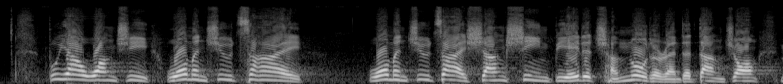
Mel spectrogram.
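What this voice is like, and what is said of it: Cute accented Mandarin. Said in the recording (Chinese): “因为你的口音很可爱”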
